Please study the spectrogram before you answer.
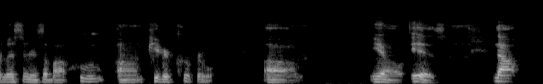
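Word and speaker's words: Kuper: from your website and correct me on the pronunciation of the name um Peter um C copper cooper cooper okay Cooper he's known for Mad Magazine spy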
